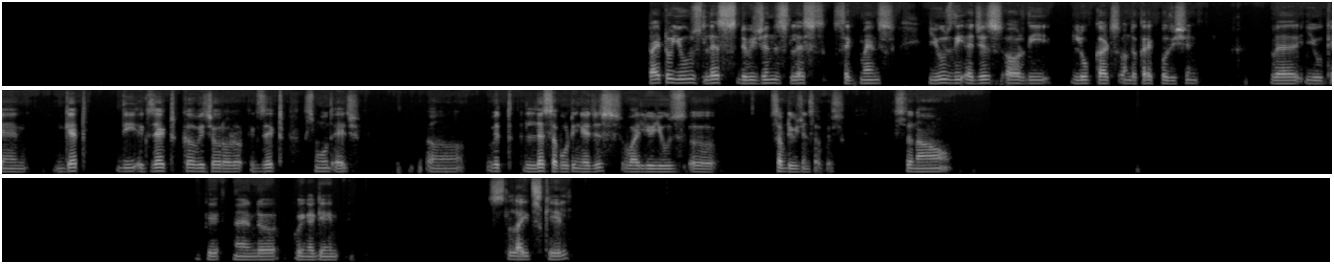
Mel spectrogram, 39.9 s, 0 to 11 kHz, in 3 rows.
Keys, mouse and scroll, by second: 0.5 ctrl+r, 2.5 ctrl+r, 4.2 ctrl+r, 6.0 ctrl+r, 7.9 ctrl+r, 10.4 ctrl+r, 12.3 ctrl+r, 14.0 ctrl+r, 22.0 shift+click, 23.8 2, 24.9 click, 25.7 click, 26.6 shift+click, 27.3 shift+click, 29.1-30.8 drag, 30.8 s, 33.5 ctrl+click, 35.7 s, 37.5 ctrl+click, 38.7 s.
